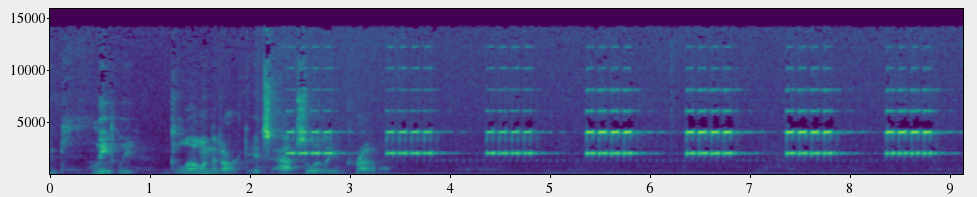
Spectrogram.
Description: Man talking while an electronic device beeps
